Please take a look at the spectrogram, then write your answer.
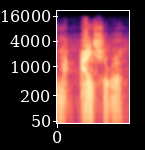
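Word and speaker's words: ma'aser: It means tenth in the Hebrew, and it's pronounced ma'ashara.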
